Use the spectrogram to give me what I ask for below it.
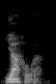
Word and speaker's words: Yahowah: narrow path which give meaning to life which yahwah Yahweh the proper pronunciation of the name of eloa God as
